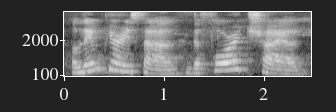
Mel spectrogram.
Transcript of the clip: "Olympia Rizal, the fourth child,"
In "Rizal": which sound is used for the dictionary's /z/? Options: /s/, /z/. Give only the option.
/s/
